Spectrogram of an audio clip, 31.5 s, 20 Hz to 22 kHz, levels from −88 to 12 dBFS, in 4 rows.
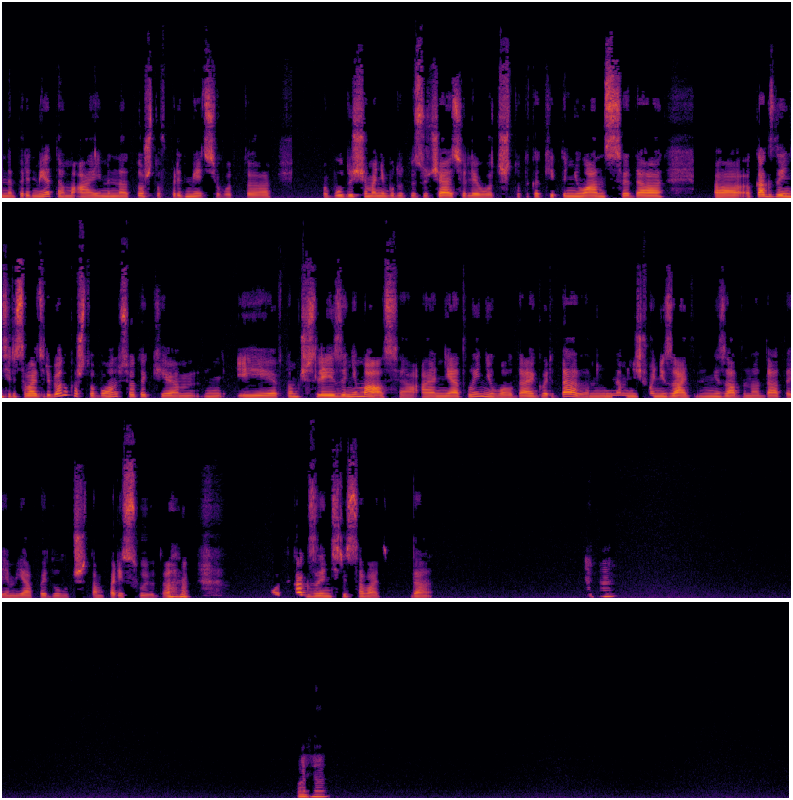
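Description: No technical faults can be heard anywhere in the speech recording.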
